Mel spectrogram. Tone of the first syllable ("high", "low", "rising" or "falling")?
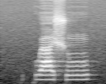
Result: high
